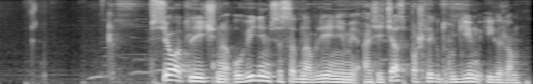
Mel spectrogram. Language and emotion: Russian, positive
